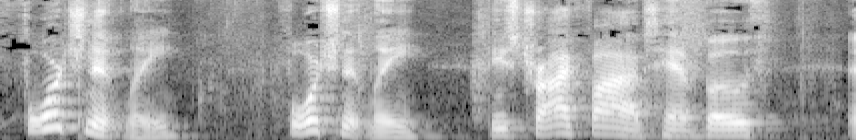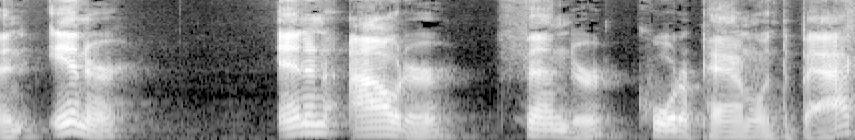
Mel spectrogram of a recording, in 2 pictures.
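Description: A man at a moderate pace with very wide pitch swings. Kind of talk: casual workshop explanation. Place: garage. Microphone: phone near.

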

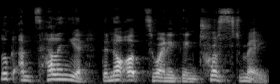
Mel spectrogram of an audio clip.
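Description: A woman with vocal fry and lively intonation at a fairly quick pace over a quiet background. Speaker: actor playing a mother on the phone. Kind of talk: acted one-sided phone call monologue. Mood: annoyed, defensive, sarcastic. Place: studio.

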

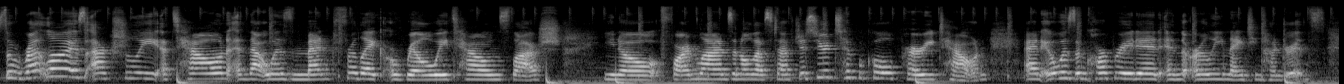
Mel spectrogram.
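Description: A woman speaks high and at a fairly slow pace. Faint music plays in the background. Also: ordinary pitch variation. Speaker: vlogger. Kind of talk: casual vlog chat. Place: home room. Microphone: camera far.

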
